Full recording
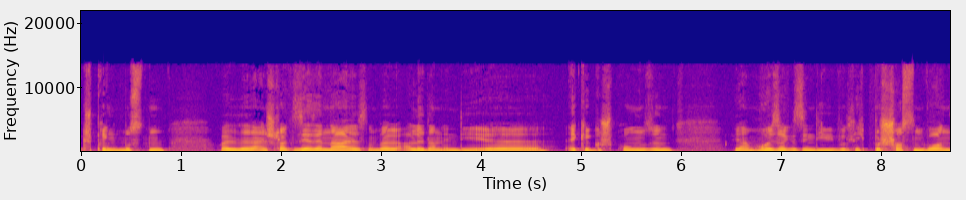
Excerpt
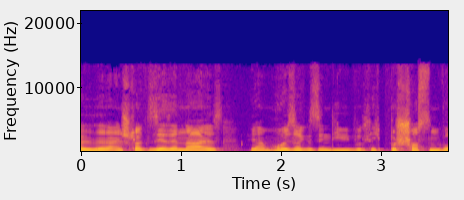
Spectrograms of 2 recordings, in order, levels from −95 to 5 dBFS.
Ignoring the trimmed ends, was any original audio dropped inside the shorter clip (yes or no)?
yes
